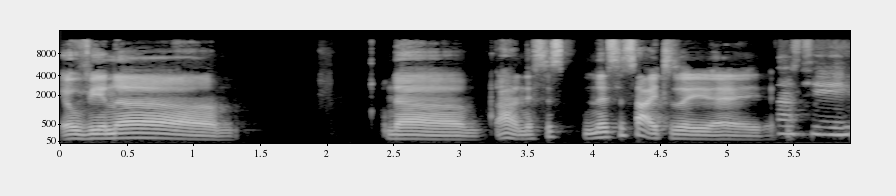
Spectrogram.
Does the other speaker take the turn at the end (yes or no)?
yes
